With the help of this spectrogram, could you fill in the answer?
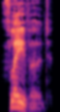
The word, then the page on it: flavored: British English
